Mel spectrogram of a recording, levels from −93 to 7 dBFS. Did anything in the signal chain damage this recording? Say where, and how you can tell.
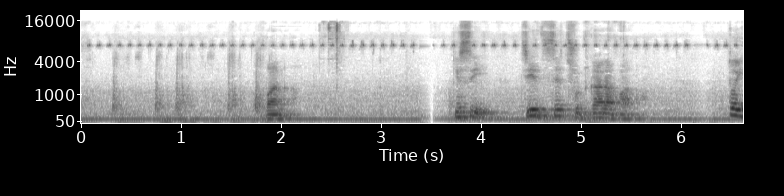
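Yes, the damage is at the codec stage: AAC frame loss with concealment. Two brief smeared, noisy and phasey patches appear, from 3.39 to 3.66 s and from 6.12 to 6.30 s. Each covers about 128 ms of missing data, which fits three lost frames. The decoder rebuilt the gap from the last good spectrum with randomised phase, so the audio blurs instead of cutting out, then recovers.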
